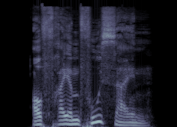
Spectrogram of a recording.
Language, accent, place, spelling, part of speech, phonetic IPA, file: German, Germany, Berlin, auf freiem Fuß sein, verb, [aʊ̯f ˈfʁaɪ̯əm fuːs zaɪ̯n], De-auf freiem Fuß sein.ogg
- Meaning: to be on the loose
